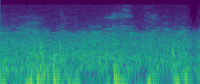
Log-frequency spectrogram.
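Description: Soft low thuds of footsteps walking along a paved towpath, over light wind noise on the microphone.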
